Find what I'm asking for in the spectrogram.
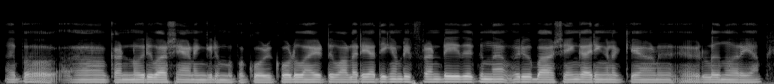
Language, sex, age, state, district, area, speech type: Malayalam, male, 18-30, Kerala, Kozhikode, urban, spontaneous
